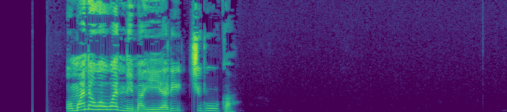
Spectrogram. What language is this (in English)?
Ganda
